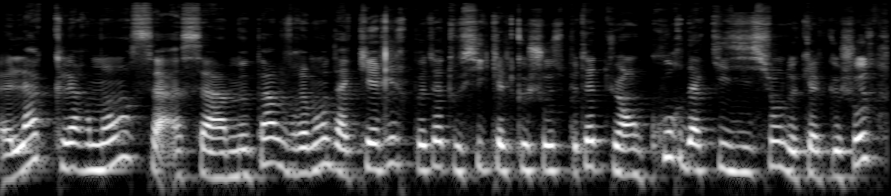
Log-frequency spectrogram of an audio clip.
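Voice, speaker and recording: A woman giving a casual card reading to her viewers, talking straight to them with many pauses and restarts. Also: mid-range voice, dark tone. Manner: hesitant, many fillers and restarts, addresses viewer directly. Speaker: card reader. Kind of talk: casual spoken tarot reading.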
